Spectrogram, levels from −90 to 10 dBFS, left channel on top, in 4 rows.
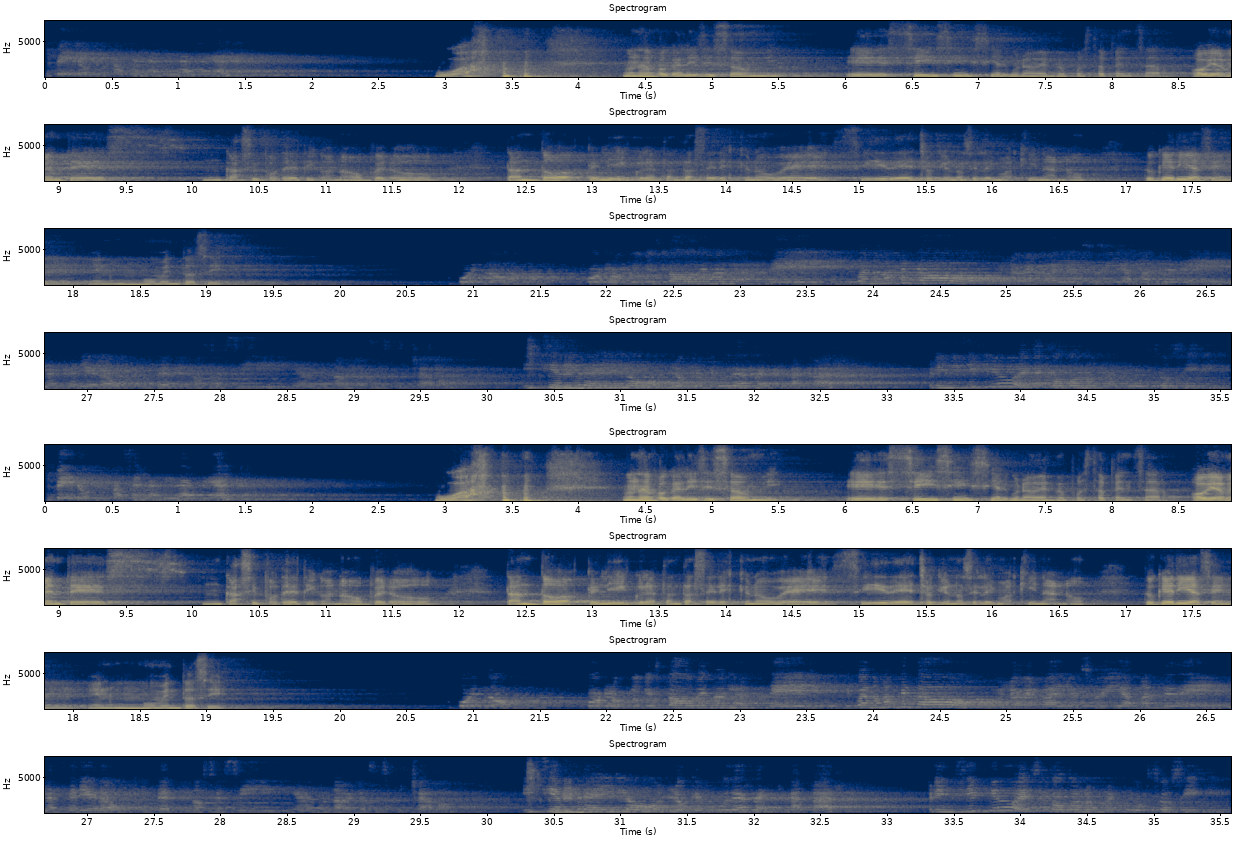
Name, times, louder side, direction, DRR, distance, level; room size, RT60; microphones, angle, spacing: voice 1, 0.1-1.4 20.9-21.3 21.9-27.9 28.1-29.7 30.3-32.7 33.3-35.4, right 2 dB, 75° right, 0 dB, 4.9 m, -44 dB
voice 2, 2.9-5.6 6.0-19.2 30.5-30.7, right 3 dB, 45° right, 11 dB, 0.6 m, -27 dB
28.5 x 26.0 x 5.2 m, 2.9 s
head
